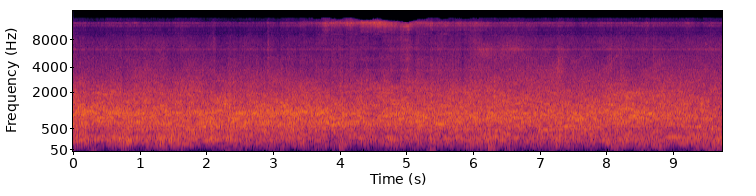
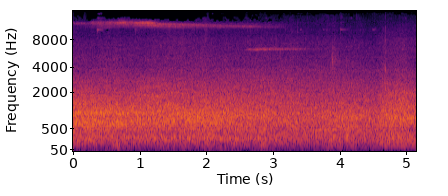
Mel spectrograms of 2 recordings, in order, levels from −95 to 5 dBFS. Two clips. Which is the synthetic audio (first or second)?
first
